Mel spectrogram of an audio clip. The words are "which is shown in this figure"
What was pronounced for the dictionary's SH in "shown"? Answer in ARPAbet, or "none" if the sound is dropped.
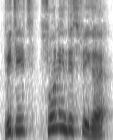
S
